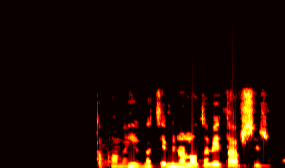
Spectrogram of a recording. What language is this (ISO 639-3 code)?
isl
